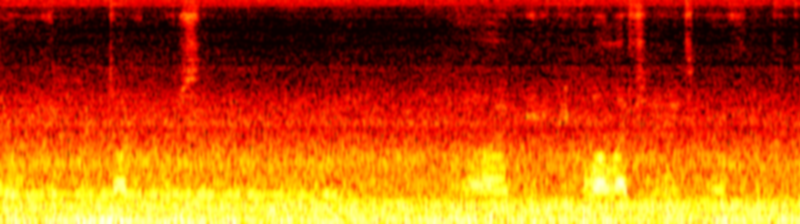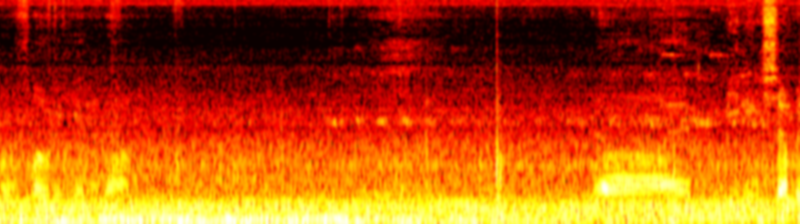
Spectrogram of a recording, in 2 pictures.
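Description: Steady low road and engine rumble inside a moving car's cabin, with short faint snatches of speech now and then.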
